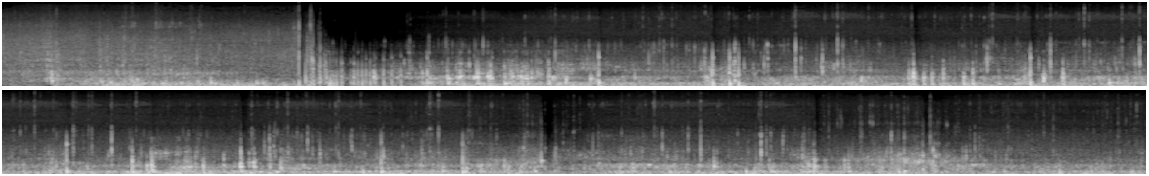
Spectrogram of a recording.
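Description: Wind and water splashing at the surface for about four seconds, then the sound turns suddenly dull and muffled as the microphone goes underwater: a low underwater rumble crackling with many sharp clicks and pops.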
